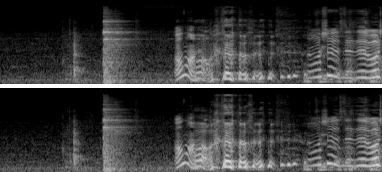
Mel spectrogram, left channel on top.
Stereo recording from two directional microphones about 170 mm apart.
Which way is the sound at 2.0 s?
60° right (ahead or behind).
